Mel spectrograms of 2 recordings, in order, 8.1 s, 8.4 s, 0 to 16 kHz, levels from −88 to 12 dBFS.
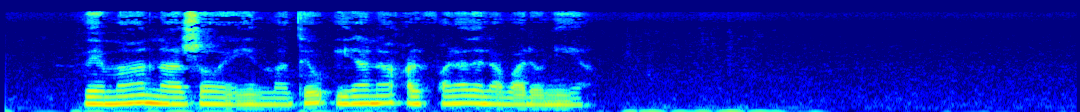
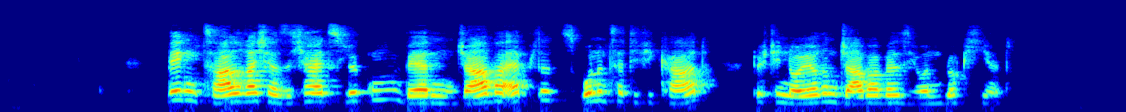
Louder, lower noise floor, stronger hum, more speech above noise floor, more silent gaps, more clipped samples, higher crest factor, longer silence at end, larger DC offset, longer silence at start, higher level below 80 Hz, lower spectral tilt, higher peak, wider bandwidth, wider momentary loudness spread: second, -27 LUFS vs -20 LUFS; second, -68 dBFS vs under -90 dBFS; neither; second, 41 dB vs over 70 dB; neither; neither; about the same, 20 dB vs 20 dB; first, 2.35 s vs 0.95 s; neither; second, 0.05 s vs 1.25 s; first, -64 dBFS vs -84 dBFS; first, -5 dB/octave vs 0 dB/octave; second, -10 dBFS vs -2 dBFS; first, 11.5 kHz vs 7.8 kHz; second, 10 LU vs 18 LU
